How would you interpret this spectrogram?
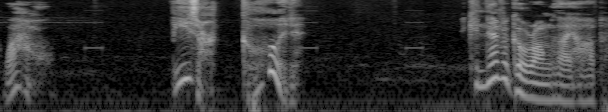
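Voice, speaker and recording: A man playing a kind, bashful stranger in an intimate audio roleplay, speaking gently and playfully with some flustered hesitation. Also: medium pitch, huge pitch swings, very slow, husky, exaggerated voice. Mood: caring, playful. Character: kind, bashful male stranger comforting an injured crash survivor.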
